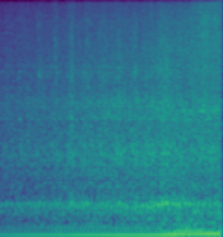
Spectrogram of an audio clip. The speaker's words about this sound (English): I'm on a small fishing boat on the waters of the Bosphorus. It's one of the busiest shipping lanes for oil transport in the world.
